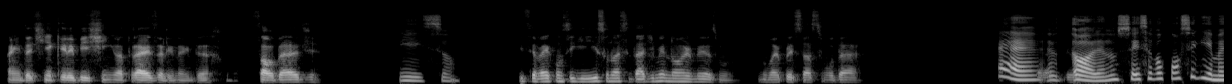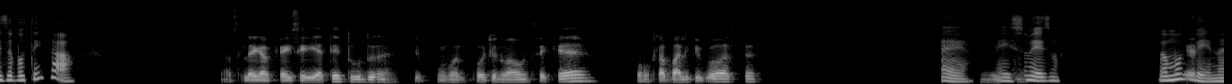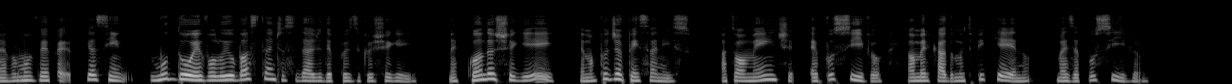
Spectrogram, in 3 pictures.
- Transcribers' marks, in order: chuckle; tapping; other background noise
- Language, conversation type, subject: Portuguese, podcast, Como você se preparou para uma mudança de carreira?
